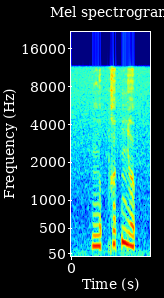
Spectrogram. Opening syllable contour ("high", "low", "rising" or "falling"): low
